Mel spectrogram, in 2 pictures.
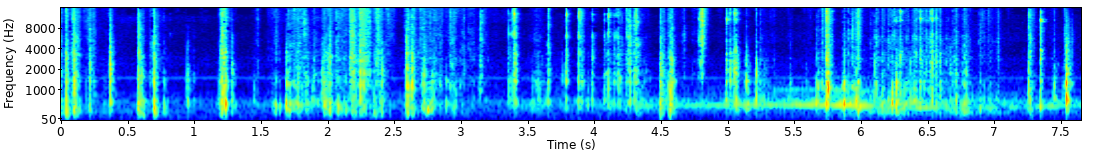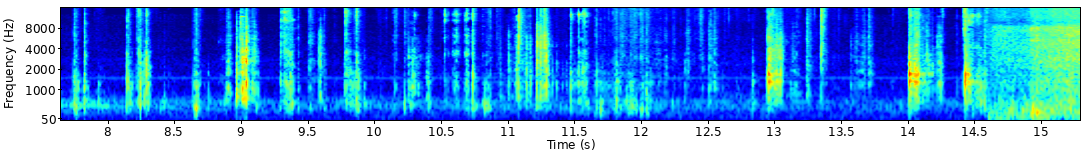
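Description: Steel connecting rods, rod caps and nuts from stock small-block Chevy piston assemblies clinking and clanking as they are picked up off a wooden bench and set into a cardboard box, with many sharp metal clinks throughout. A brief rustle comes near the end.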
